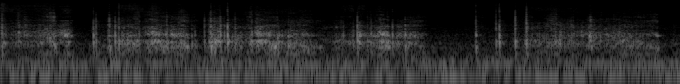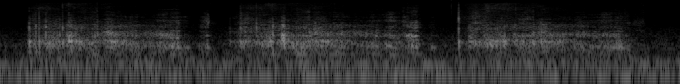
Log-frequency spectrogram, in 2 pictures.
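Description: Long dark nails scratch and tap the sides of a small, hollow, grey textured rigid cardboard gift box with a lid. The result is a dry, papery scraping in uneven bursts, broken by short gaps and quick taps.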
